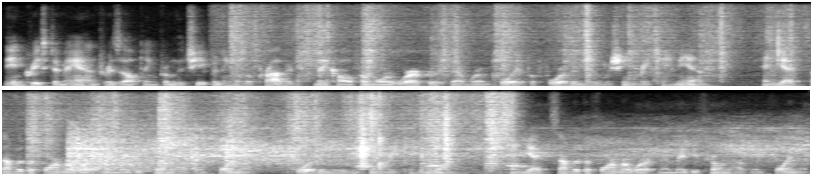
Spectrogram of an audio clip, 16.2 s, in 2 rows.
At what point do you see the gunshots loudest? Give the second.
9 s.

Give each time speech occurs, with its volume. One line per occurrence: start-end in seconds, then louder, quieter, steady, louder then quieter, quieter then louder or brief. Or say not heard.
0.0-16.1 steady.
